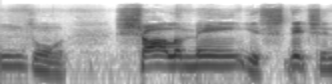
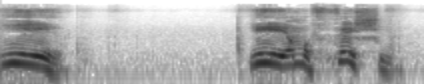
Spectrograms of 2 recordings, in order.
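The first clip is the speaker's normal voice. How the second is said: slow, drawling, mocking tough-guy gangster voice. Mocking a rival's podcast boasts: imitating Tax Stone's gangster talk. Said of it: "that gangster talk".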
